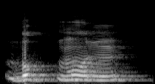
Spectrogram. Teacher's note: بکمن، یہاں میم کے اوپر تنوین ہے اور تنوین کے بعد میں عین ہے، عین اظہار کے حرفوں میں سے ہے، تو یہاں تنوین کے اندر اظہار کریں گے، غنہ اخفا نہیں کرنا ہے۔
